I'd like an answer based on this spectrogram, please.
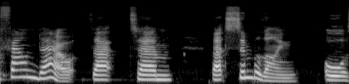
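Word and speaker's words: Cymbeline: series um i found out that um that symbol line or symboline depending on the uh or the variations of it depending on which part of the country you live in some pronounce it symboling which is more traditionally how it's pronounced but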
